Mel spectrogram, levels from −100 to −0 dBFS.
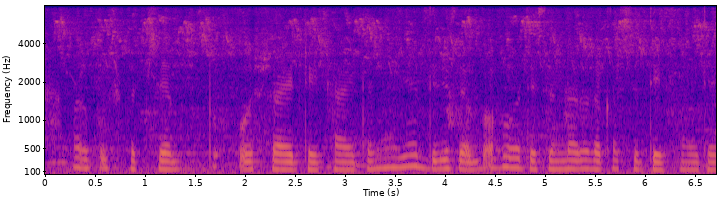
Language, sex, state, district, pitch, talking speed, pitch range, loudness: Hindi, male, Bihar, East Champaran, 145 Hz, 150 wpm, 135-155 Hz, -45 LUFS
